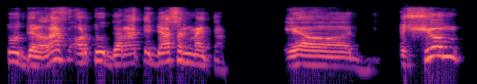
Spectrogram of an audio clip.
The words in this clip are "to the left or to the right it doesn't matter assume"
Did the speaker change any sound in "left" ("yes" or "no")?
yes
